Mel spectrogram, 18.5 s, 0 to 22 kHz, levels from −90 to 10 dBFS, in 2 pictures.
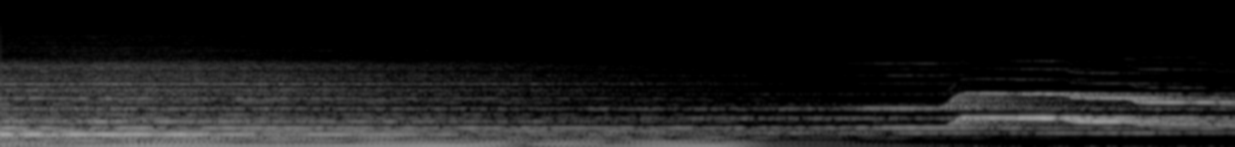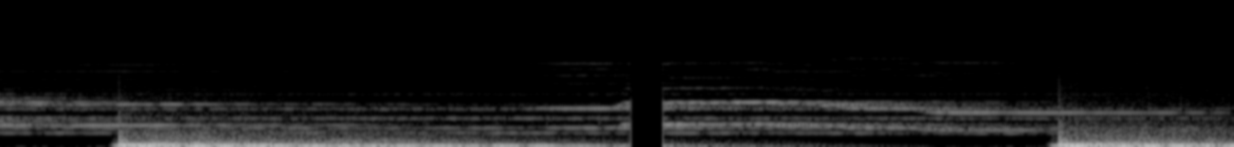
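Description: At 13.98 s the audio drops to silence until 14.23 s, a rebuffering stall: playback exhausted its downloaded data and paused for more. It resumes exactly where it stopped, so nothing is lost, but about 0.25 s of dead air is inserted.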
